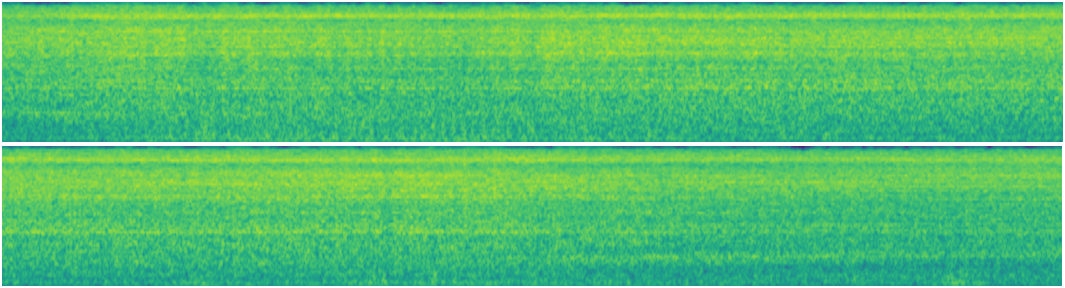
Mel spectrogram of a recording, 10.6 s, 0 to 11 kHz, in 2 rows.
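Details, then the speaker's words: BMW E34 with M50 engine, idling after the belt tensioner mechanism and tensioner rollers were replaced: steady, even hum with no cricket-like chirp from the belt drive. The noise is gone and the engine runs smoothly. "машина даем как слышите звук пропал мотор работает как часы"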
